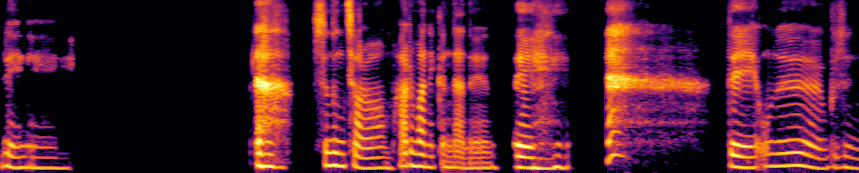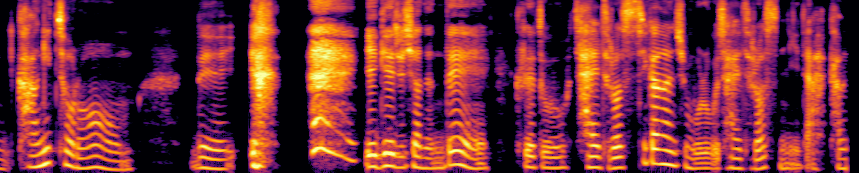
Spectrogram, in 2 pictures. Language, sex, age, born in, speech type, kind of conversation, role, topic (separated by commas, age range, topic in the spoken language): Korean, female, 45-49, South Korea, conversation, podcast, host, 한동안 사실이라고 믿었던 상식이 틀렸다는 걸 알고 다시 배우게 된 경험이 있으신가요?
